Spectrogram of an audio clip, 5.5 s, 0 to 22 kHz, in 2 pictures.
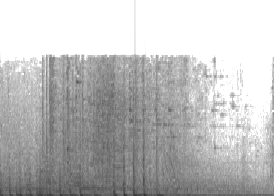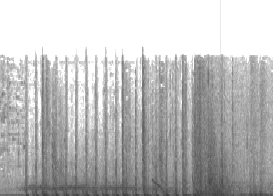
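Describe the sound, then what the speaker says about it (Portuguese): Rapid bursts of gunfire in The Last of Us Part 1, sharp repeated shots in dense volleys, a pause of quieter ambience in the middle, then another sustained stretch of loud firing. "Que merda, eles estão atirando em nós!"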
